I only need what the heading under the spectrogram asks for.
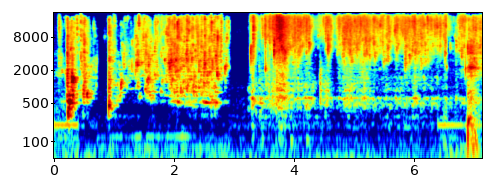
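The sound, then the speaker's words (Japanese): Hot water pours over someone's shoulders in a bath, a steady, faint splashing flow broken by two short pauses, with no voices. “ではまずお肩の方からお流しいたします。”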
